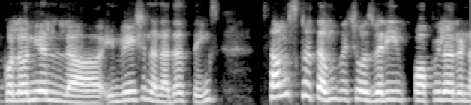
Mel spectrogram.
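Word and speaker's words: संस्कृतम्: So, bare minimum, we should call it as Sanskrit. Sanskritam is the ideal Samskrita pronunciation. Even if not, we should call it as Samskrita, Sanskrit, etc. Never as Sanskrit because it is a demeaning statement according to a lot of learned scholars.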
